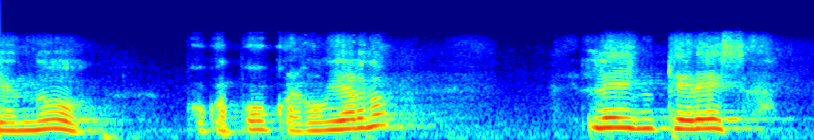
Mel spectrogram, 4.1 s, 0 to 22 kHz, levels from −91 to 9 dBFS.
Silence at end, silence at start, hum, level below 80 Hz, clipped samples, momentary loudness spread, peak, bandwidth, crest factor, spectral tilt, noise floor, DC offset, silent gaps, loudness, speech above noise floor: 0.25 s; 0 s; none; -50 dBFS; under 0.1%; 16 LU; 0 dBFS; 9 kHz; 14 dB; -7 dB/octave; -53 dBFS; under 0.1%; none; -14 LUFS; 40 dB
